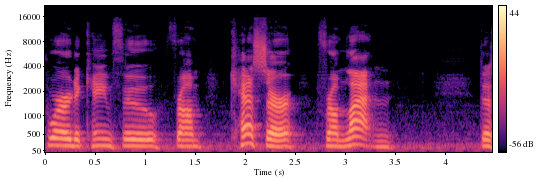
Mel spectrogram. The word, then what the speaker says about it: Caesar: we hear it as Caesar like a Caesar salad and the Caesar dog joke I had the other week. But it was actually pronounced with a hard K. That's where we get Kaiser, Kesar.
